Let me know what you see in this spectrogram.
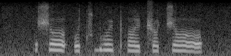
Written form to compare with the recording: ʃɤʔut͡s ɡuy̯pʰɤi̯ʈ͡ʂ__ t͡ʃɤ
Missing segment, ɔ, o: o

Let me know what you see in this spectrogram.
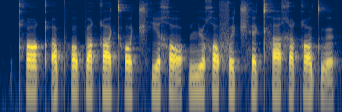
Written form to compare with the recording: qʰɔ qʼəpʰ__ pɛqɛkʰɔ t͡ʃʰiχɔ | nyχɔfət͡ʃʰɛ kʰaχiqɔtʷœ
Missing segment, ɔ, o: ɔ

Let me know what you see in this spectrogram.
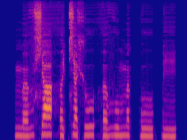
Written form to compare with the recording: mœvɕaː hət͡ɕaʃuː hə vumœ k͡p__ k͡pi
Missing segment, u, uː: uː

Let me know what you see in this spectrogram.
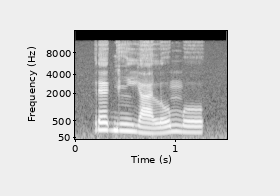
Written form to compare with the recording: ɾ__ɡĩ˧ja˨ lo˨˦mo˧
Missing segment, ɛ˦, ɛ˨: ɛ˦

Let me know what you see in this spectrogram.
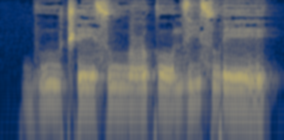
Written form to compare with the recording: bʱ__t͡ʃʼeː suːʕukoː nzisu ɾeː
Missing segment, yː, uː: uː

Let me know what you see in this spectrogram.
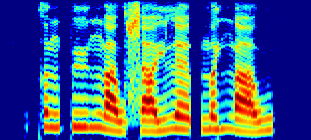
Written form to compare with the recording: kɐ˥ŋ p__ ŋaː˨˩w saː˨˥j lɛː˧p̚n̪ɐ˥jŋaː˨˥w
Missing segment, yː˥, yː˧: yː˥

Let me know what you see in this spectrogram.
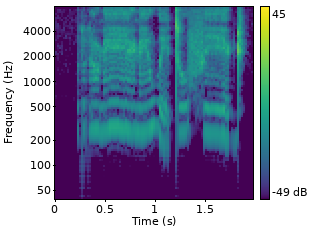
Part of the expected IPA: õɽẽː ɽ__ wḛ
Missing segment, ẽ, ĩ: ẽ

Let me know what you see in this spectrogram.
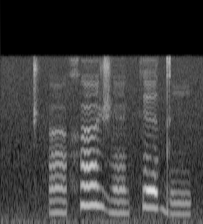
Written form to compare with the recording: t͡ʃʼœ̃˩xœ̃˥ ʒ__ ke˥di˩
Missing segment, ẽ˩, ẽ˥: ẽ˩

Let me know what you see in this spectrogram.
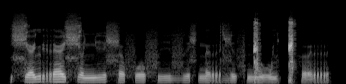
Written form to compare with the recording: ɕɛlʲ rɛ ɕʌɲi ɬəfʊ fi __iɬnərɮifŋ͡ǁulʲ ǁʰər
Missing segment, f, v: v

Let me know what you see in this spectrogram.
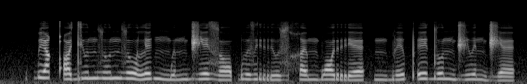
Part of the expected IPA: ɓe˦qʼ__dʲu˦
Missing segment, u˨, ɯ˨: u˨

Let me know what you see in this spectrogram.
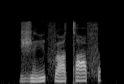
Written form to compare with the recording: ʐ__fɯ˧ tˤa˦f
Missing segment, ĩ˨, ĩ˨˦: ĩ˨˦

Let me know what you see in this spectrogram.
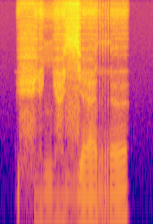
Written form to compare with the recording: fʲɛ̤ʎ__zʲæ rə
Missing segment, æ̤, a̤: æ̤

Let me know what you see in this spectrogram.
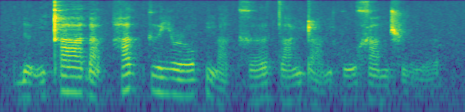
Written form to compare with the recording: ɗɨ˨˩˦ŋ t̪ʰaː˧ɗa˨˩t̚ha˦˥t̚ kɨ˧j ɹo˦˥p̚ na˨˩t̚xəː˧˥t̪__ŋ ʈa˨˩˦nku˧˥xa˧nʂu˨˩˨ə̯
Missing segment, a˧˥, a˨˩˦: a˧˥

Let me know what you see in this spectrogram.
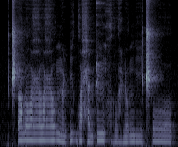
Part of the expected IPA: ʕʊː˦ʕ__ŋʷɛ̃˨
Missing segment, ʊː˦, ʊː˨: ʊː˦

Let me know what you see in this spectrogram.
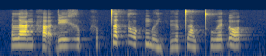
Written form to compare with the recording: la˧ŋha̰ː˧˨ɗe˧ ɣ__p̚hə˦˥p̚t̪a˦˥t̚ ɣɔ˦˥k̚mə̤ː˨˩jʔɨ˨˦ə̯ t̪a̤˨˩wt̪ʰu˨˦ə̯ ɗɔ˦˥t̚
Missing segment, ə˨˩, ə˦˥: ə˨˩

